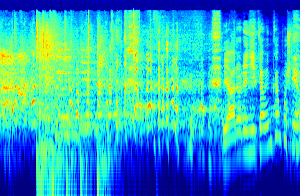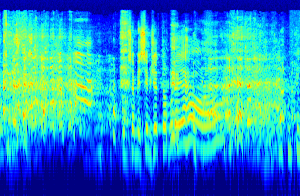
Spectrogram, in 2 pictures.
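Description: A woman laughs close to a microphone.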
